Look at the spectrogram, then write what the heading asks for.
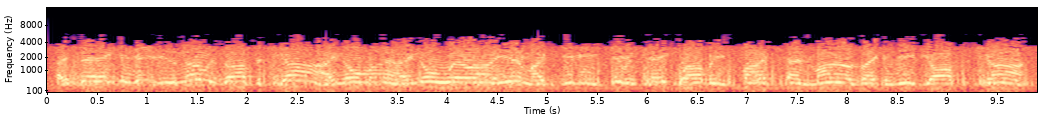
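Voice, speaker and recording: A man captaining a fishing boat, making a hurried, halting distress call over marine radio. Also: high-pitched, fairly even intonation, a loud crowd. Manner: hurried, halting, repeating himself. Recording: muffled marine radio with loud static.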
